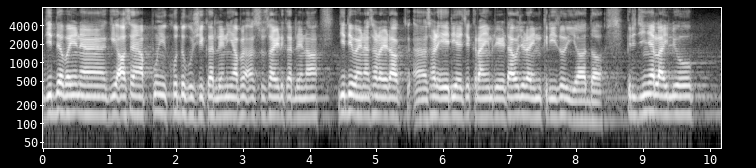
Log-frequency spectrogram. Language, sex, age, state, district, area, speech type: Dogri, male, 18-30, Jammu and Kashmir, Kathua, rural, spontaneous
